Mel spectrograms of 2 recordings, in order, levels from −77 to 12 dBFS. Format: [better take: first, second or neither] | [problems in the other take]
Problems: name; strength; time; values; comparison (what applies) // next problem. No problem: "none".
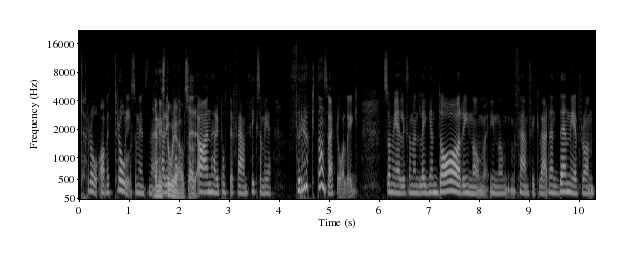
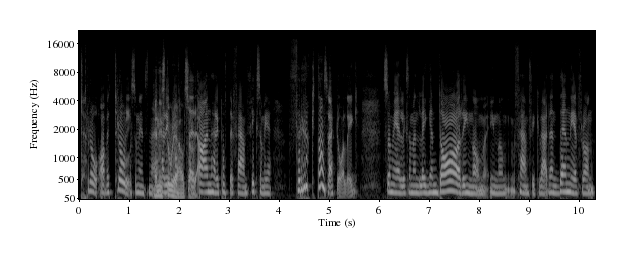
first | distortion; slight; 9 dB below the speech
